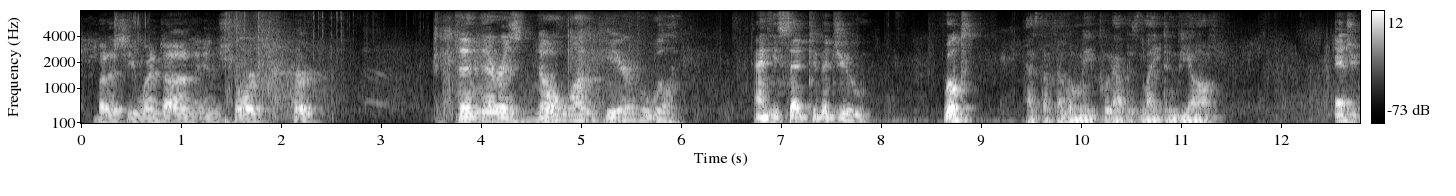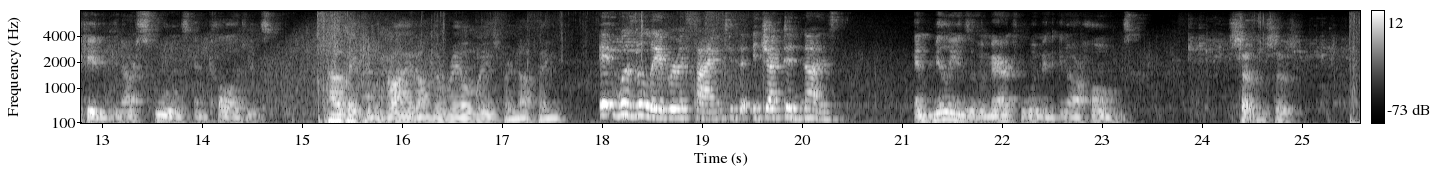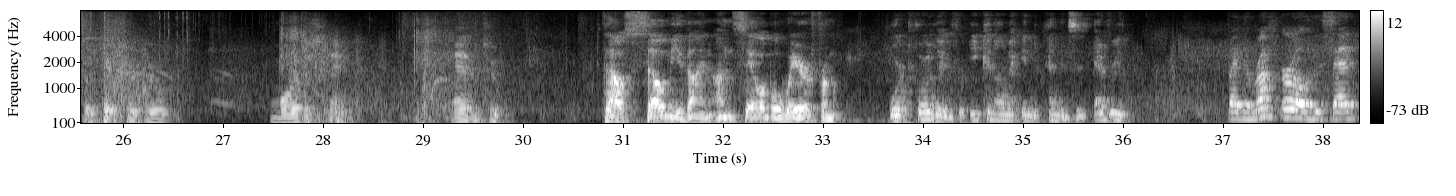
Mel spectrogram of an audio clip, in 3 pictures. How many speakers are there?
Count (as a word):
seven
